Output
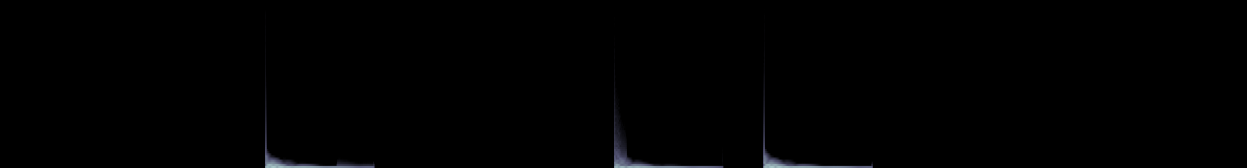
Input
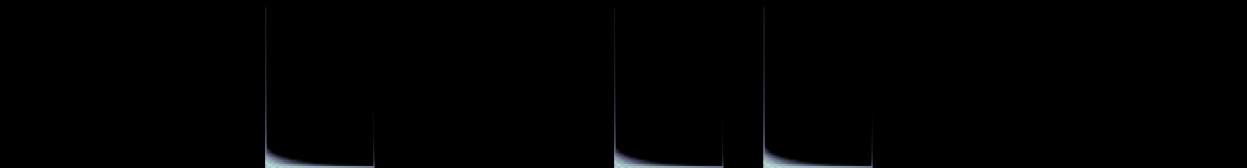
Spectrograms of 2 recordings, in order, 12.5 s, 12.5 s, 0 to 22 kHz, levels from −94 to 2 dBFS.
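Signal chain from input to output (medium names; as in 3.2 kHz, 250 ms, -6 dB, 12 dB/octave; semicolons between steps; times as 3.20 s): phase shifter stages 2, 3 Hz, lowest notch 430–1700 Hz; 3.37–6.27 s: sliding maximum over 17 samples; trim -8 dB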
